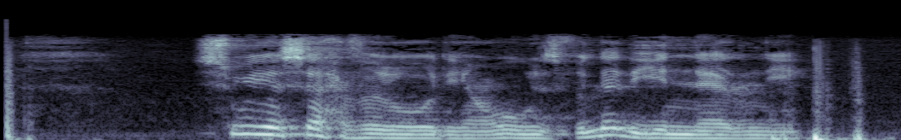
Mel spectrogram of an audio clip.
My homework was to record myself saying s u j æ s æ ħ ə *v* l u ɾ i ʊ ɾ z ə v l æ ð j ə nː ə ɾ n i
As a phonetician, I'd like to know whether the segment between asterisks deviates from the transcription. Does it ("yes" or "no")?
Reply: no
